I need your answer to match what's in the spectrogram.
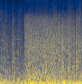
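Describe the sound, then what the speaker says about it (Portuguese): A grenade explodes in the multiplayer shooter CrossFire X on Xbox Series X, a dull, rumbling boom that lingers as a broad roar for over a second. "Cuidado, granada."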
